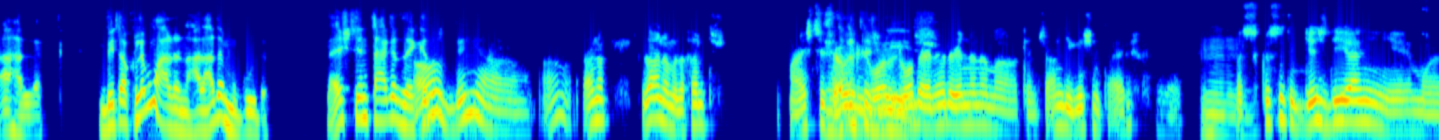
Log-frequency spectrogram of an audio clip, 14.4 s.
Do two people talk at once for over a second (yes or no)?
yes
